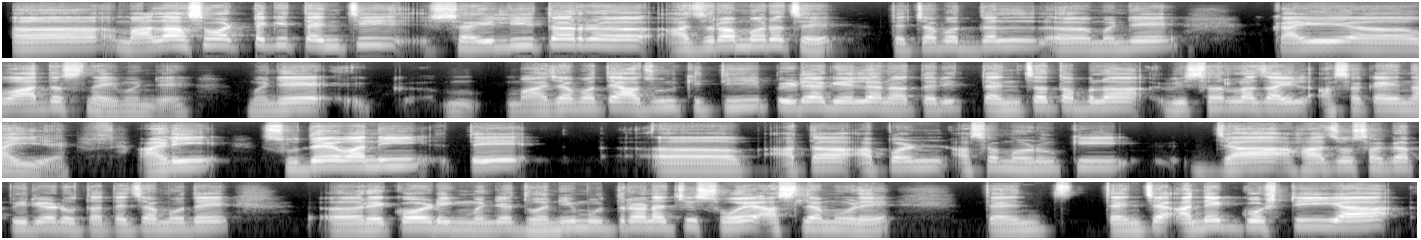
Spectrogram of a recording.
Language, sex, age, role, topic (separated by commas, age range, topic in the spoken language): Marathi, male, 45-49, guest, कोणत्या कलाकाराने तुम्हाला प्रेरणा दिली आहे?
